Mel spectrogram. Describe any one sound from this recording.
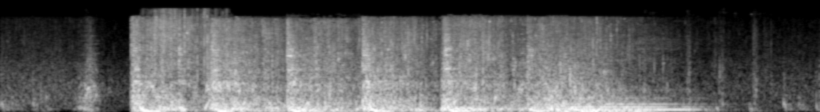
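A pickaxe strikes stone in a video game.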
